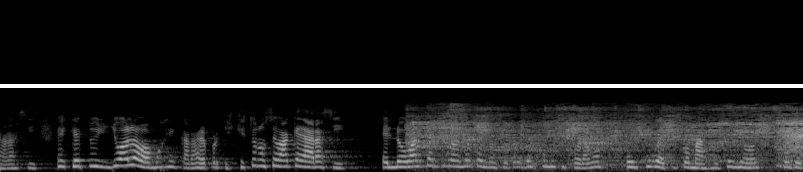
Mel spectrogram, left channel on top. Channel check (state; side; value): silent; left; digital silence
